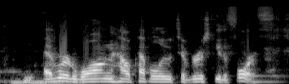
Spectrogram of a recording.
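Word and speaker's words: Edward Wong Hau Pepelu Tivrusky IV: And I said her name wrong when I showed the sixth scale figure in my top toys of 24. Edward Wong Ha how Pepalu Truki IV.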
